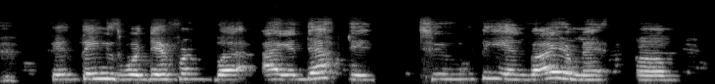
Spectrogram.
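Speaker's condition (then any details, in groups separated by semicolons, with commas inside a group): Cerebral palsy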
